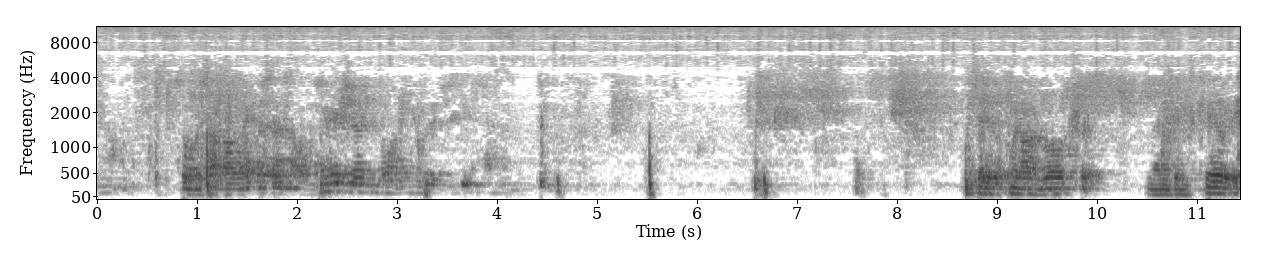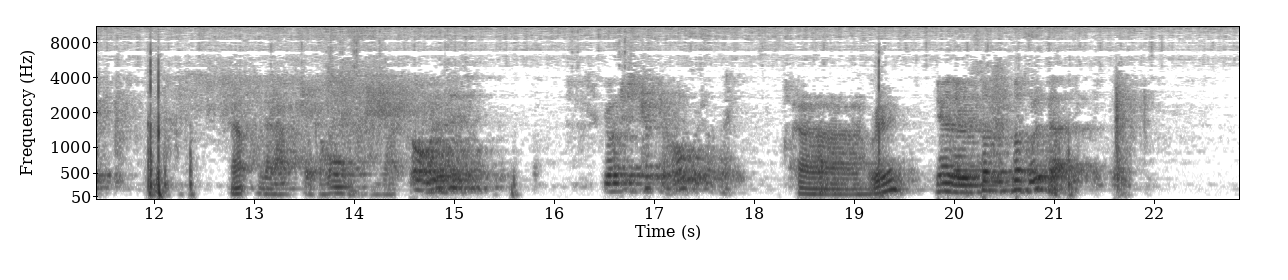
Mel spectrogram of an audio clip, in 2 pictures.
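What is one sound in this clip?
A man talks with animation close by, his voice echoing in a large stone tunnel.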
